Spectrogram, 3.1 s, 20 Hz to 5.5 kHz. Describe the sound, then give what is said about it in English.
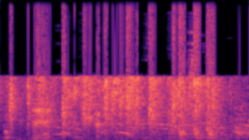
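Scattered applause breaks out in a legislative committee room after a vote on House File 328, a few people clapping briefly while several voices murmur and talk over it. “There's no applause in this room.”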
